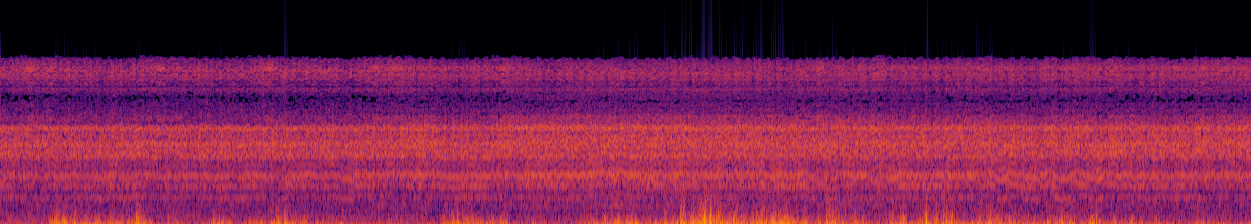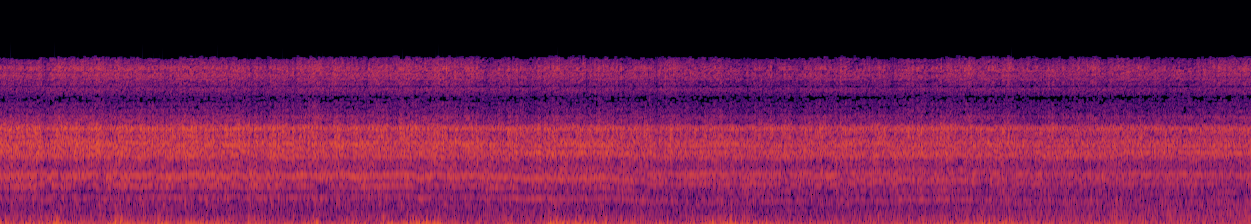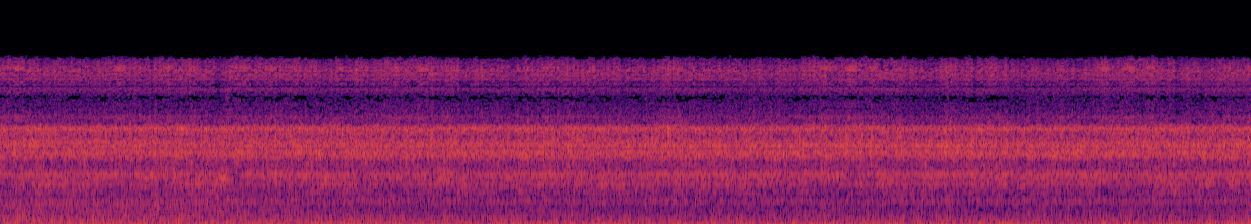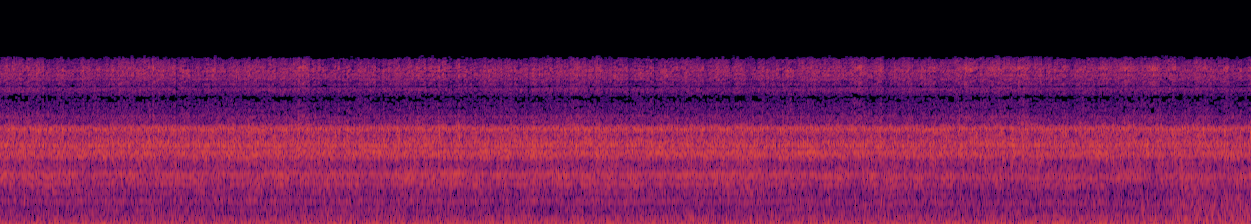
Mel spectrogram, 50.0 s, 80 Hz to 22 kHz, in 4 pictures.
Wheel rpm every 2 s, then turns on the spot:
50, 50, 50, 50, 50, 50, 50, 50, 50, 40, 40, 40, 40, 40, 40, 40, 40, 40, 40, 40, 40, 40, 40, 40, 40.
none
